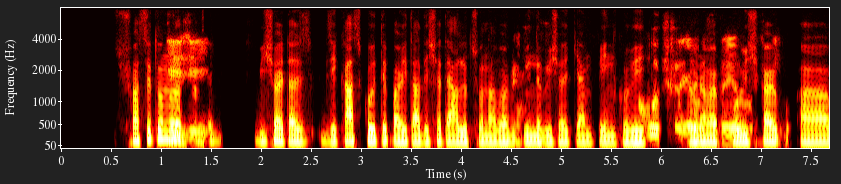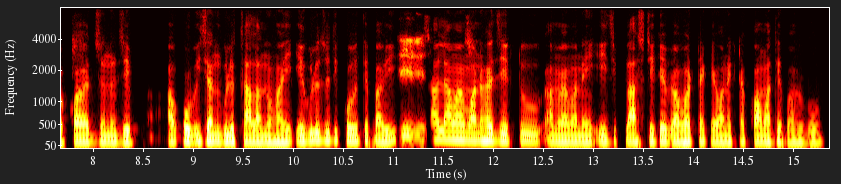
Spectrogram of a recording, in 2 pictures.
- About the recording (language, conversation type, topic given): Bengali, unstructured, প্লাস্টিক দূষণ আমাদের পরিবেশে কী প্রভাব ফেলে?
- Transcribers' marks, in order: static; other background noise; "করি" said as "কয়ি"; "ধরুন" said as "ধউন"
